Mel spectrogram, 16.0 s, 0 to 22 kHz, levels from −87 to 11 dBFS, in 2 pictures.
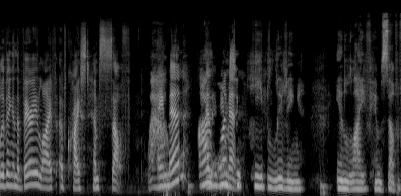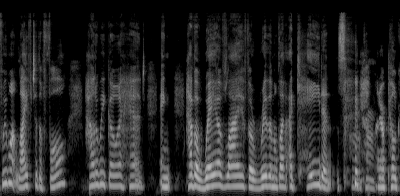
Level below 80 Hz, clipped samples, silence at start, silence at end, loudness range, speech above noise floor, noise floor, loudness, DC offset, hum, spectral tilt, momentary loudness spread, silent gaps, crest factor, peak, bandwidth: -66 dBFS; under 0.1%; 0 s; 0 s; 5 LU; 20 dB; -47 dBFS; -27 LUFS; under 0.1%; none; -4.5 dB/octave; 10 LU; none; 20 dB; -6 dBFS; 17 kHz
